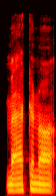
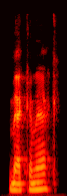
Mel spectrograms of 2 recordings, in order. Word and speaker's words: Mackinac: And then one whose name I just learned to pronounce correctly last summer, Mackinac Island Fudge. – How'd you say it before? – Mackinac. – Mackinac. It looks like Mackinac. It's NAC. Fair. It's NAC. Mackinac. How do you get Mackinac from that? – Silent, dude.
